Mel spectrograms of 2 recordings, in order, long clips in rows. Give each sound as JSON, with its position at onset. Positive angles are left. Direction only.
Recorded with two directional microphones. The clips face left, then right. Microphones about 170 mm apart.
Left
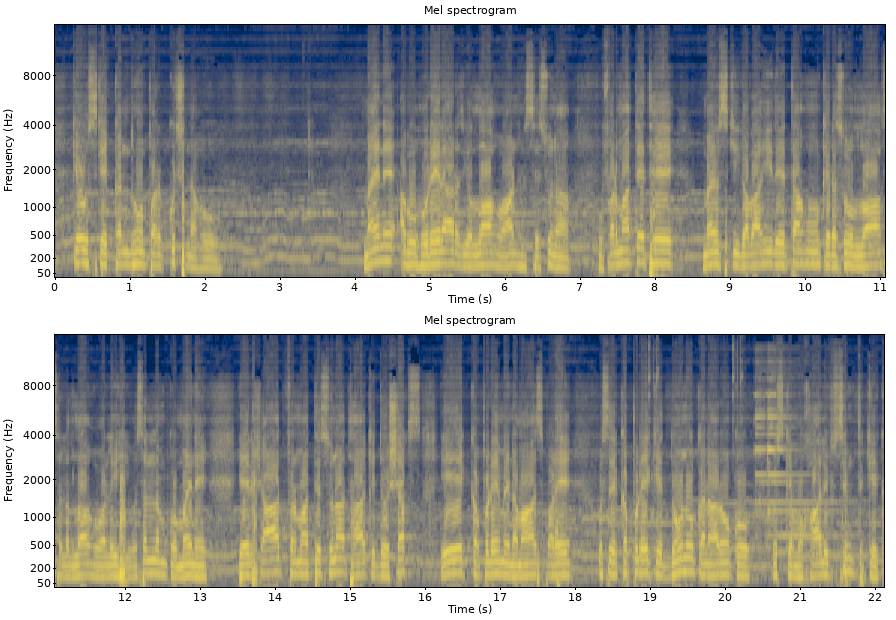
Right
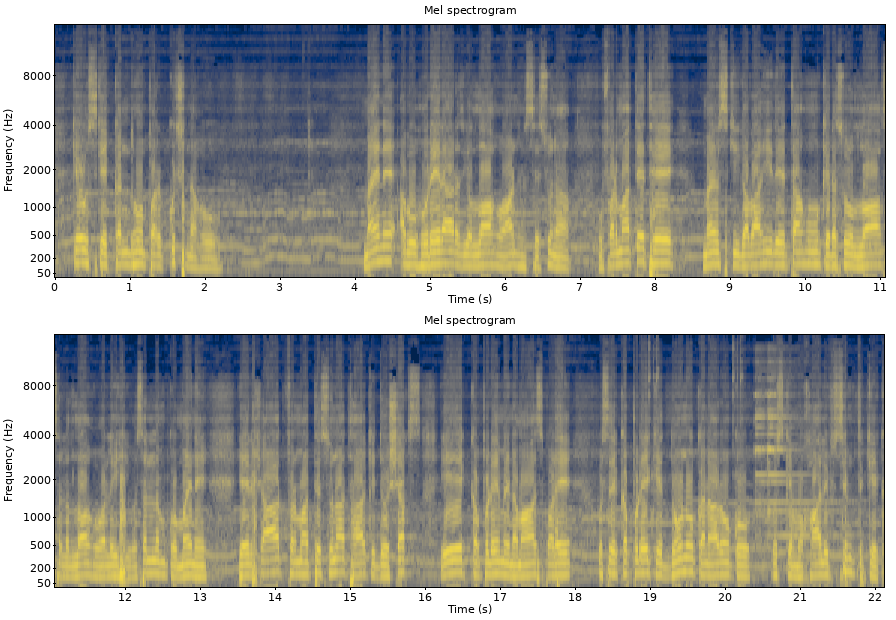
{"t": 0.2, "sound": "a man's voice", "side_deg": -50}
{"t": 4.1, "sound": "a man's voice", "side_deg": -55}
{"t": 20.3, "sound": "speech", "side_deg": 0}
{"t": 21.0, "sound": "a man's voice", "side_deg": -55}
